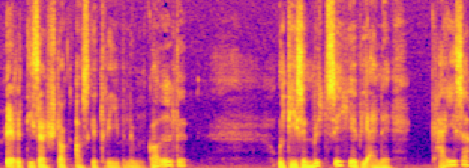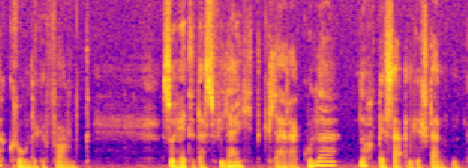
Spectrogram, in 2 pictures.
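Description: An actor playing a solemn, humble ageing labourer with grand delusions in a German radio play, speaking weightily and mysteriously in halting phrases. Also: male voice, rumbling low, wildly swooping pitch, creaky, mellow, husky, heavily acted. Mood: awed, solemn. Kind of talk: 1950s German radio drama acting.

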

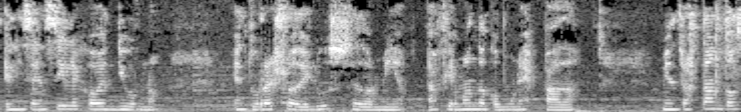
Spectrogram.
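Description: A teenage girl, a student, reading a poem aloud in a recorded recitation. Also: mid-range voice. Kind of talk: poetry recitation, read from text.

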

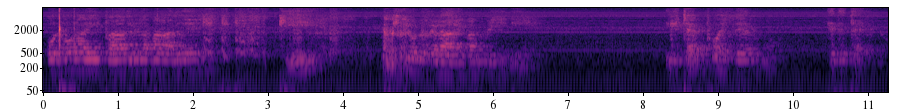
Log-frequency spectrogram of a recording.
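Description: A woman playing a brooding little girl, slow and echoey. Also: on the low side. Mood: hushed, ominous. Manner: poetic, deliberate, pausing between short phrases. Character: dramatic, brooding little girl recalling an abandoned villa. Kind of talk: theatrical radio monologue. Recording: echoey stage sound, distant, faint noise.

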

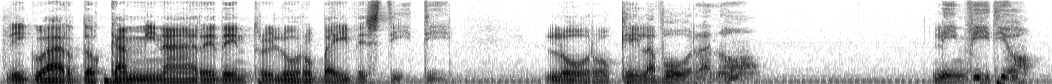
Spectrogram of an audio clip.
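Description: A man acting an anxious, defensive, sleepless office worker in a theatrical radio monologue, agitated and halting as he justifies himself. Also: low-pitched, completely flat delivery, gravelly, full character voice. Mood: anguished, resentful. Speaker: actor.

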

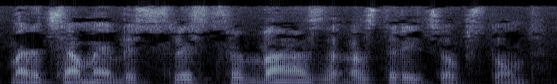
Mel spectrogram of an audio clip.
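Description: A man voicing an older grey-haired police detective in an audiobook, calm, wry and disapproving, speaking in an unhurried, lecturing way. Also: low-pitched, slightly rough, no room sound. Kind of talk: audiobook character voice.

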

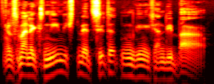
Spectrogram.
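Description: An actor playing a wry, tough hardboiled private detective, narrating and trading dry banter in a radio noir. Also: male voice, low-pitched, big pitch swings, normal speed, vocal fry, exaggerated voice. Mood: wry narration. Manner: sardonic, dry first-person narration and sharp banter.

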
